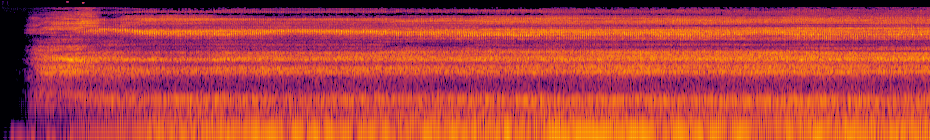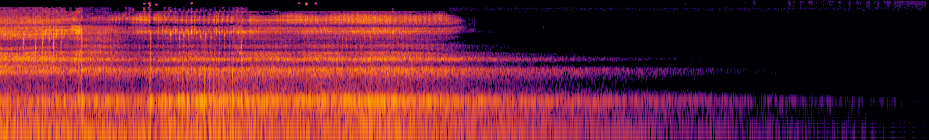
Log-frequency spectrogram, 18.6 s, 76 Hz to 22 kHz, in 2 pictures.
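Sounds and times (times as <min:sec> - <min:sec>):
monster growling: 0:00.3 - 0:14.1.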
